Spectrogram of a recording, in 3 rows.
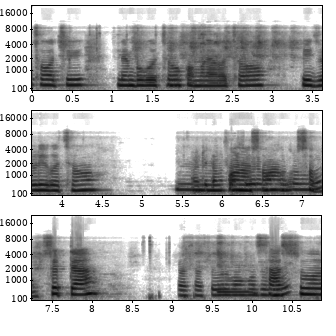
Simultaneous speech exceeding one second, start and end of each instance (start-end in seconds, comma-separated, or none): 5.6-7.2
